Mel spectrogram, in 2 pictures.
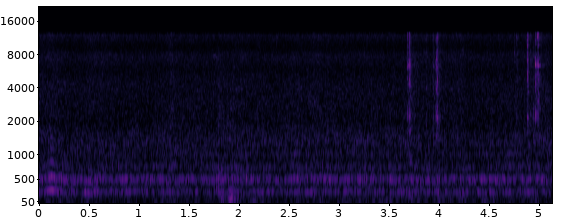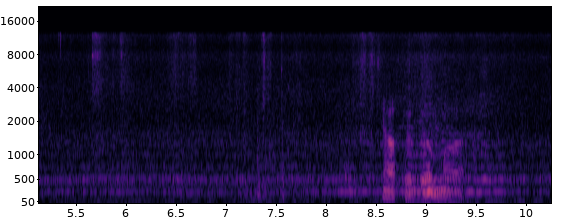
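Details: Buzzing of honey bees emerging into sunshine on 17 February 2020 after two months inside the hive. A continuous hum with scattered ticks, then a louder bee buzzes close past near the end.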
